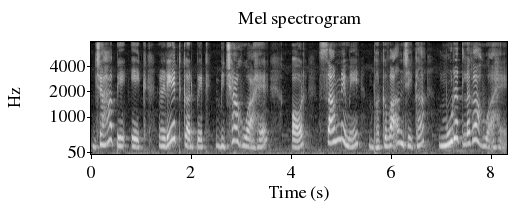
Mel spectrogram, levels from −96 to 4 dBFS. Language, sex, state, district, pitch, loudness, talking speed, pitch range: Hindi, female, Delhi, New Delhi, 230 Hz, -18 LUFS, 130 wpm, 205-300 Hz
